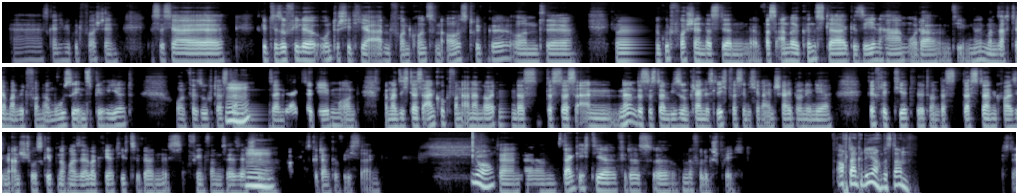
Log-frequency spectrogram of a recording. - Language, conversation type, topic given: German, podcast, Wie findest du neue Ideen für Songs oder Geschichten?
- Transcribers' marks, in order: distorted speech; other background noise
